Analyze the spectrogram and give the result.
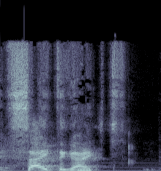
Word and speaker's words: Zeitgeist: onde aquilo que os alemães chamam de Zeitgeist, não fala alemão não, hein? tem que pronunciar de... É Zeitgeist. Zeitgeist Zeitgeist, é isso.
